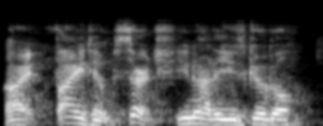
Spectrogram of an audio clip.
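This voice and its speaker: A man's voice: on the high side, a little fast, lo-fi sound. Man hosting casually over a noisy call. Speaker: host of an online table read. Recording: video call with clear background noise.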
